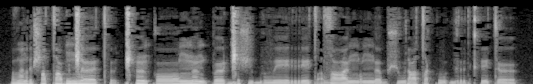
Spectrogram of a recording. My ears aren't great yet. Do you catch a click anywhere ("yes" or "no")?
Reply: yes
